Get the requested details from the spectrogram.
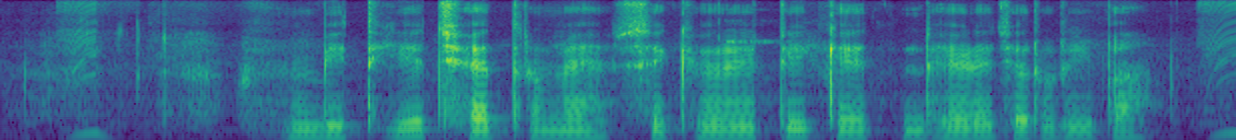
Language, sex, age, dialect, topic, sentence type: Bhojpuri, male, 18-24, Southern / Standard, banking, statement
